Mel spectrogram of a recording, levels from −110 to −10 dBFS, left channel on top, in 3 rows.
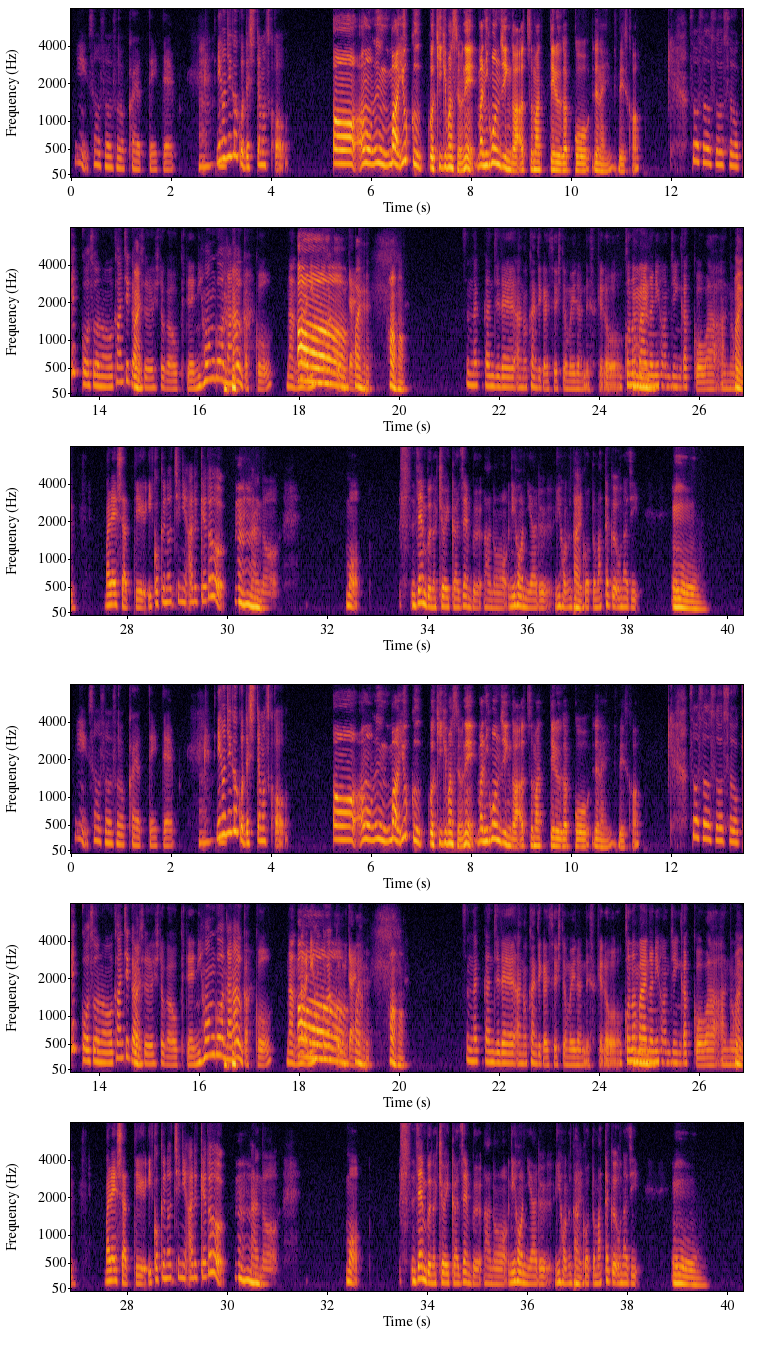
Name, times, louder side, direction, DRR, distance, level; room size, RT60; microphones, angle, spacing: voice 1, 0.1-2.1 2.7-4.3 12.0-17.5 17.8-19.3 19.7-19.8 21.3-26.8 27.6-29.9 30.5-31.0 31.3-31.4 32.4-32.6 33.4-38.2, right 1 dB, 25° right, 1.0 m, -34 dB
voice 2, 2.6-3.1 5.2-11.4 14.7-14.9 16.5-16.8 18.0-19.4 19.8-20.1 24.7-25.1 26.7-27.0 30.2-30.7 36.9-37.1 38.9-39.6, left 3 dB, 50° left, 0.8 m, -27 dB
7.1 x 4.6 x 3.6 m
head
